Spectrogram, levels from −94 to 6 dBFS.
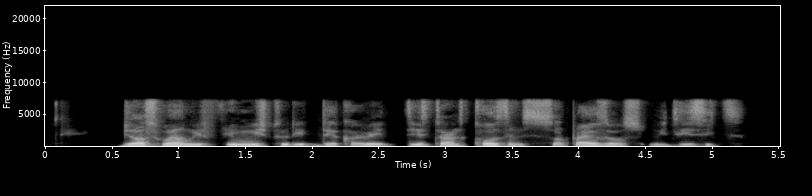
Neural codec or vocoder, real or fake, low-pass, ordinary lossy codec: codec, 16 kHz, 1 kbps, FreqCodec, larger model; fake; 7.2 kHz; none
